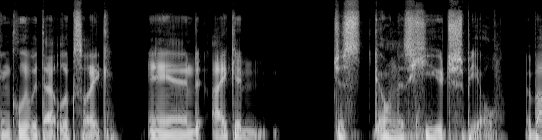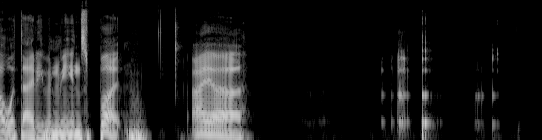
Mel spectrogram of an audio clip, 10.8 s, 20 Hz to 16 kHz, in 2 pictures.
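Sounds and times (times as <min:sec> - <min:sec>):
speech: 0:00.1 - 0:02.7, 0:03.3 - 0:08.0, 0:09.4 - 0:09.8
loud voiced burp: 0:09.2 - 0:10.5.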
